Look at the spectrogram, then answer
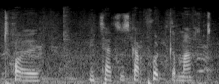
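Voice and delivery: normal talking voice

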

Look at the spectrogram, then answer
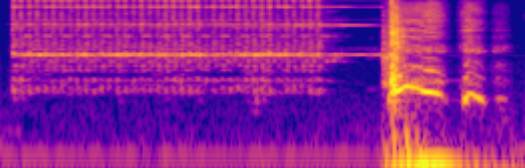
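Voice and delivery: frightened invalid jolted by a noise; startled gasp. Acted. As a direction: catch your breath in shock. Sudden fright in dark room.

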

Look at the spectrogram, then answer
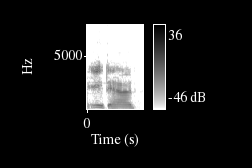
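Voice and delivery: put-on high squeaky child saying Hey, Dad; mock a little kid greeting Santa; child's greeting. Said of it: "and they say".

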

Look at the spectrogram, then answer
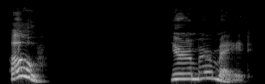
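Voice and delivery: high, loud delighted gasp; sudden surprise. Acted. Alice suddenly notices Celia's tail, surprised. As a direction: blurt out the discovery.

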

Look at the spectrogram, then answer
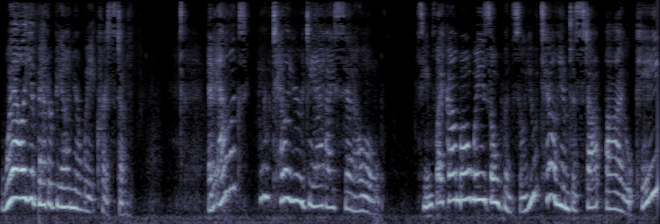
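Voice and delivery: a hint of a gossipy diner owner; old Nan. A narrator's reading. Nan sends kids off.

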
